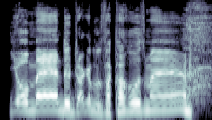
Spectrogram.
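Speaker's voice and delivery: put-on very high-pitched Latin American Spanish accent. A dad retelling reading his son's book aloud, Cheech Marin Oliver and Company accent. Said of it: "Oliver and Company accent when I read".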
